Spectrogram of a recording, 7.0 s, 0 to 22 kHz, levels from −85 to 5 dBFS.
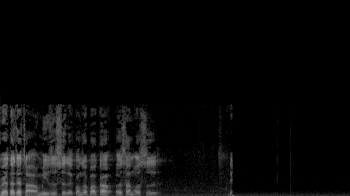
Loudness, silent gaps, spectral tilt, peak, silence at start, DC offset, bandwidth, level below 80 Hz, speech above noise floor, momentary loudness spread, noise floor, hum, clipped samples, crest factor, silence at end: -38 LUFS; none; -2.5 dB/octave; -18 dBFS; 0 s; under 0.1%; 11 kHz; -70 dBFS; 31 dB; 19 LU; -71 dBFS; 60 Hz at -75 dBFS; under 0.1%; 24 dB; 2.25 s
